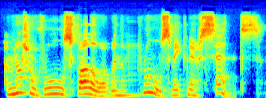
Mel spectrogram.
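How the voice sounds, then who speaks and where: A woman's voice: on the high side, animated, normal speed, mellow, natural voice. A woman playing a blunt, protective survivor who breaks rules, speaking directly and informally in a drama table read. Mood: protective, frank.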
